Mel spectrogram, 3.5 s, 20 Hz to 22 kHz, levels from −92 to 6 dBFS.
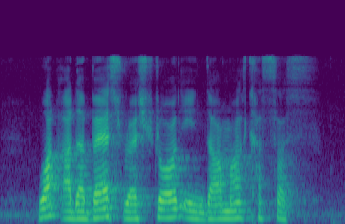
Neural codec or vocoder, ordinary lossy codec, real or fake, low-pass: none; none; real; none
